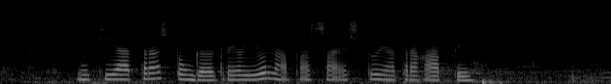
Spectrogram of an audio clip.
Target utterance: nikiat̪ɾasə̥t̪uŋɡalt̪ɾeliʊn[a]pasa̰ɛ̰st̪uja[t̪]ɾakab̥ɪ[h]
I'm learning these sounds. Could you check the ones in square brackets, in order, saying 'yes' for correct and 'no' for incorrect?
yes, yes, yes

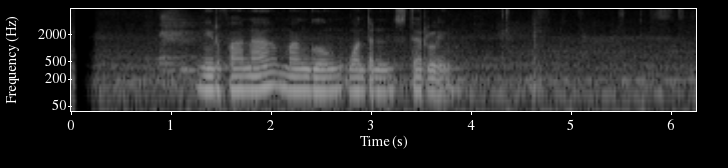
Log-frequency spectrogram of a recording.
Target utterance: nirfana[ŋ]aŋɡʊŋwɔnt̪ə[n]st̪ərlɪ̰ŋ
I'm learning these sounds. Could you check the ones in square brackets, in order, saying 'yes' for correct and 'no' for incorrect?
no, yes

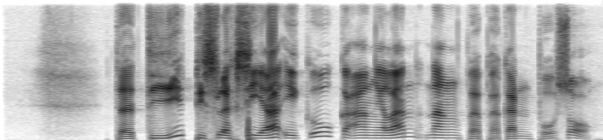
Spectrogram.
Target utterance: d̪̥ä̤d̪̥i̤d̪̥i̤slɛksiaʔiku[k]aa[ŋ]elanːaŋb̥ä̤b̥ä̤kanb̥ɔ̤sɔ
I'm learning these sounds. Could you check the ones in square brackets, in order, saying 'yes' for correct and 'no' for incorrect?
yes, yes

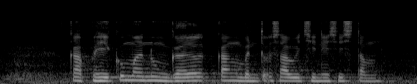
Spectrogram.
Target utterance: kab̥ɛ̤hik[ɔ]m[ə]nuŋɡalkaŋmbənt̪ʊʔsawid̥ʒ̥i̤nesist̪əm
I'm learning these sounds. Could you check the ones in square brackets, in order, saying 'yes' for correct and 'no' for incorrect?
no, no

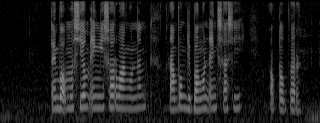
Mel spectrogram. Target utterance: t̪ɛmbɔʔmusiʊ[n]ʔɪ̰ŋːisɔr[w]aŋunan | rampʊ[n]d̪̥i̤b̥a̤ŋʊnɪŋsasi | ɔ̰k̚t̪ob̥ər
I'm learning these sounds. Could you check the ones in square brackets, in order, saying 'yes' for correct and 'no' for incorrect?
no, yes, no

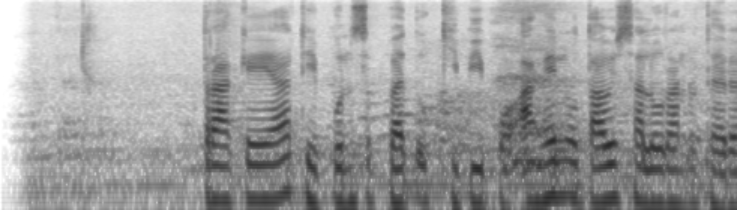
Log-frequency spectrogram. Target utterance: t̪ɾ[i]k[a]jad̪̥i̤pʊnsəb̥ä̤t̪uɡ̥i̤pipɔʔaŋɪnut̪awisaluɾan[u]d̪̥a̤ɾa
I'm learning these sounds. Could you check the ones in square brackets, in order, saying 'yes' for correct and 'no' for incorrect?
no, no, yes

